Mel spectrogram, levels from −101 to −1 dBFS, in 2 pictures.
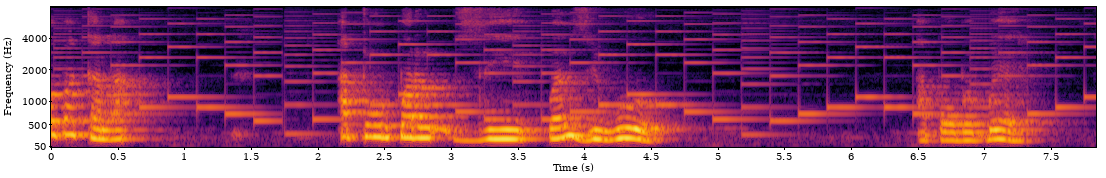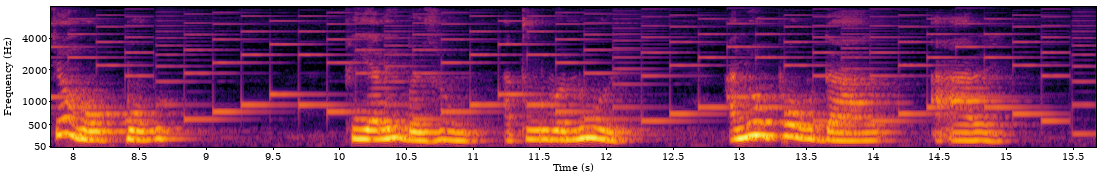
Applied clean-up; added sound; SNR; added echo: none; Ringtone; 19 dB; reverberation time 0.5 s.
